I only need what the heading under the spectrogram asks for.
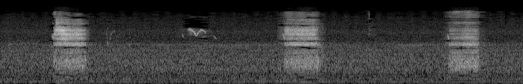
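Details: ['Barn owl pair with four or five chicks in a nest cavity in an old eucalyptus tree, Starr Ranch Sanctuary, Trabuco Canyon, California. Three harsh, breathy hissing screeches, each about a third of a second, irregularly spaced, plus one faint short thin note between them.']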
